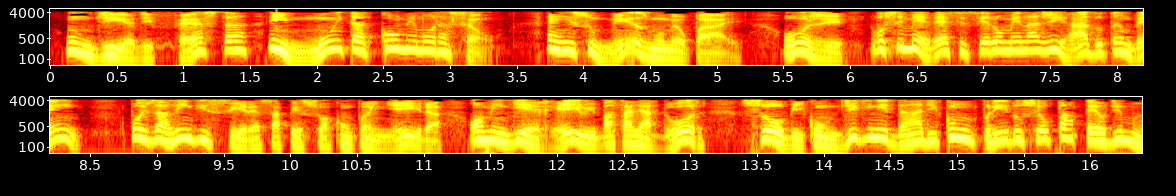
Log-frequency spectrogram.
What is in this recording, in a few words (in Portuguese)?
Dia das Mães Pai como Mãe Masculino; Telemensagens 2017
